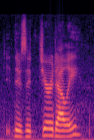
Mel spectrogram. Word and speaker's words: Ghirardelli: There's a Ghirardelli.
